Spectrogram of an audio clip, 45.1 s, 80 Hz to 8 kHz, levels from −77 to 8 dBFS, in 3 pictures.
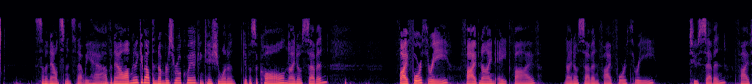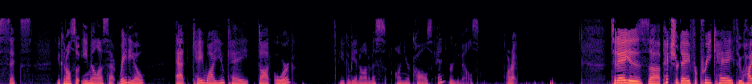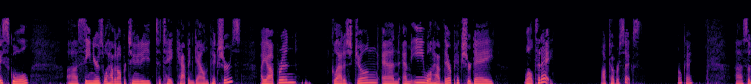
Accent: American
